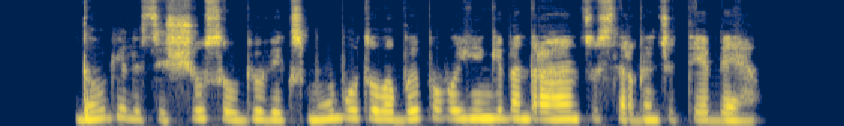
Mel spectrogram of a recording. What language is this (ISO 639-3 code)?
lit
